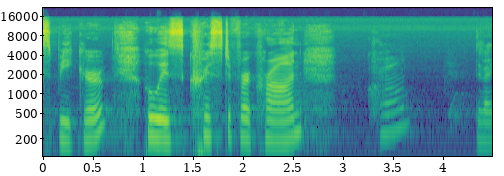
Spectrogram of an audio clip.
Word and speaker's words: Cron: Cron?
